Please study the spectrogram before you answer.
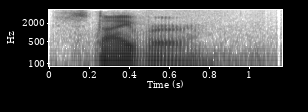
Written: Stiver

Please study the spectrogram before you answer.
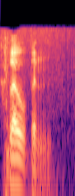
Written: Cloven

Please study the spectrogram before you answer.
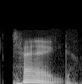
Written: Tagging

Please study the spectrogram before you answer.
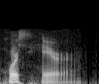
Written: Horsehair

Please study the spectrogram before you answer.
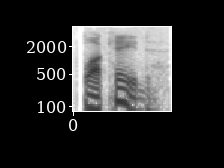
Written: Blockader

